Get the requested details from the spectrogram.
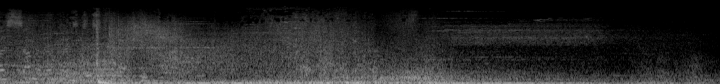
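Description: A magical structure bursts apart with a loud, rumbling explosion.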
